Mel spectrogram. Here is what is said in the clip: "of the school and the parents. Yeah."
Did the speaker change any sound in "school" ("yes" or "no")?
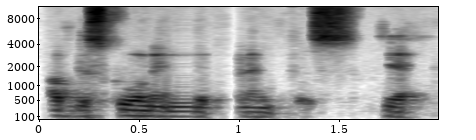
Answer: yes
